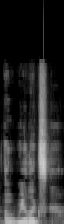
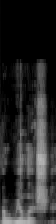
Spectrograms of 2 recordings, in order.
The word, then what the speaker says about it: Awilix: very much so requested a wheel --ax or better pronounce as a wheel ish so let's go right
